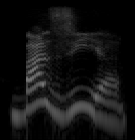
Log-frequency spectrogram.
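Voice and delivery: bazia with a z sound in place of the s; wrong reading. Shown as a demonstration. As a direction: say bazia with a buzzing z. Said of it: "você vai escrever, ó".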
